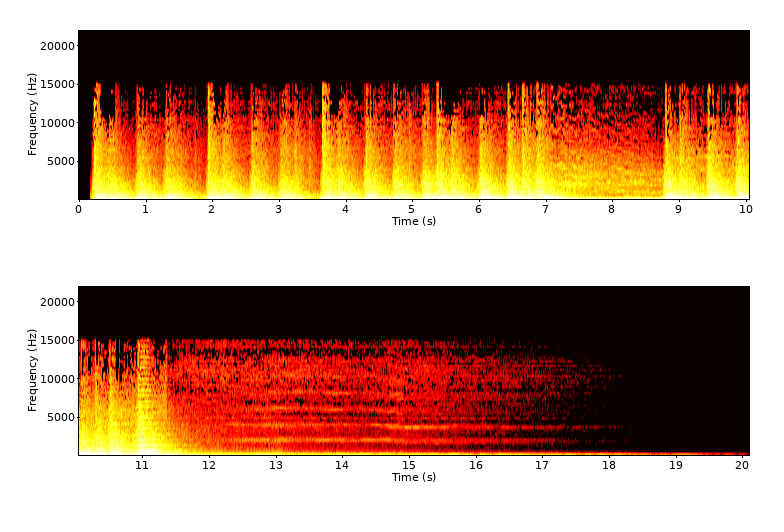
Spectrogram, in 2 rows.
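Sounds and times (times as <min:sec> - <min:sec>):
dramatic sting: 0:00.2 - 0:14.8.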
